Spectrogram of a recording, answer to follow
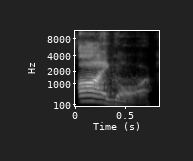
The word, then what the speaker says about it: Igor: You must be Igor. No, it's pronounced Igor. But they told me it was Igor.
